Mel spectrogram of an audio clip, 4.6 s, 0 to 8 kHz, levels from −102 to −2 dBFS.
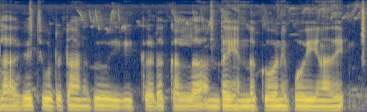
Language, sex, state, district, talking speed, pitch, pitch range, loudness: Telugu, male, Andhra Pradesh, Sri Satya Sai, 90 wpm, 85 Hz, 85-90 Hz, -16 LUFS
